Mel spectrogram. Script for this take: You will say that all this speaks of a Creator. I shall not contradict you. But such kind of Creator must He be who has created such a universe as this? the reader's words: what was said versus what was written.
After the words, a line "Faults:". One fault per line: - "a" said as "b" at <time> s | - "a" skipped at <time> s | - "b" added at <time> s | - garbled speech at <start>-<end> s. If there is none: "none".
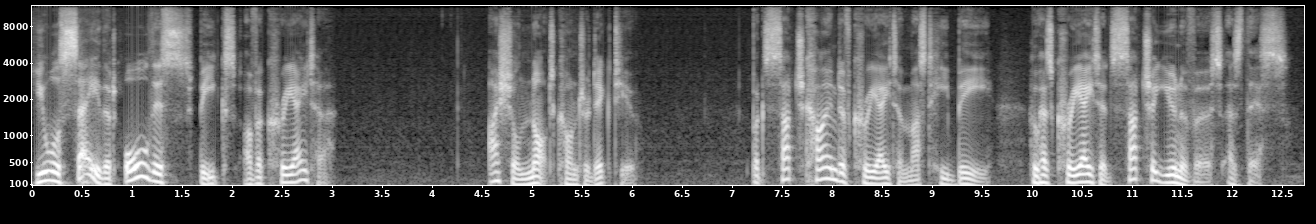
You will say that all this speaks of a Creator. I shall not contradict you. But such kind of Creator must He be who has created such a universe as this?
Faults:
none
